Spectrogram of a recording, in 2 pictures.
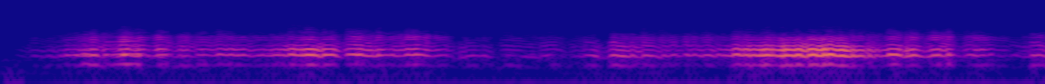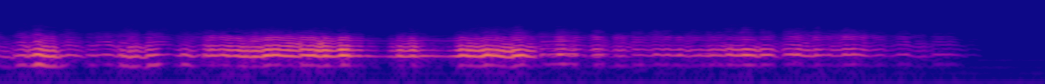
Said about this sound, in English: Bees buzz.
